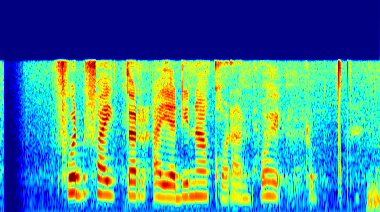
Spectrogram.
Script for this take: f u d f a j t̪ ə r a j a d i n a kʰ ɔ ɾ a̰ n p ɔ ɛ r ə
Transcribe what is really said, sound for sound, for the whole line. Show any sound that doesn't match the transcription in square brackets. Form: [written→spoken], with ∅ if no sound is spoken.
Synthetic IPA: f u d f a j t̪ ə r a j a d i n a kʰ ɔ ɾ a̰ n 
